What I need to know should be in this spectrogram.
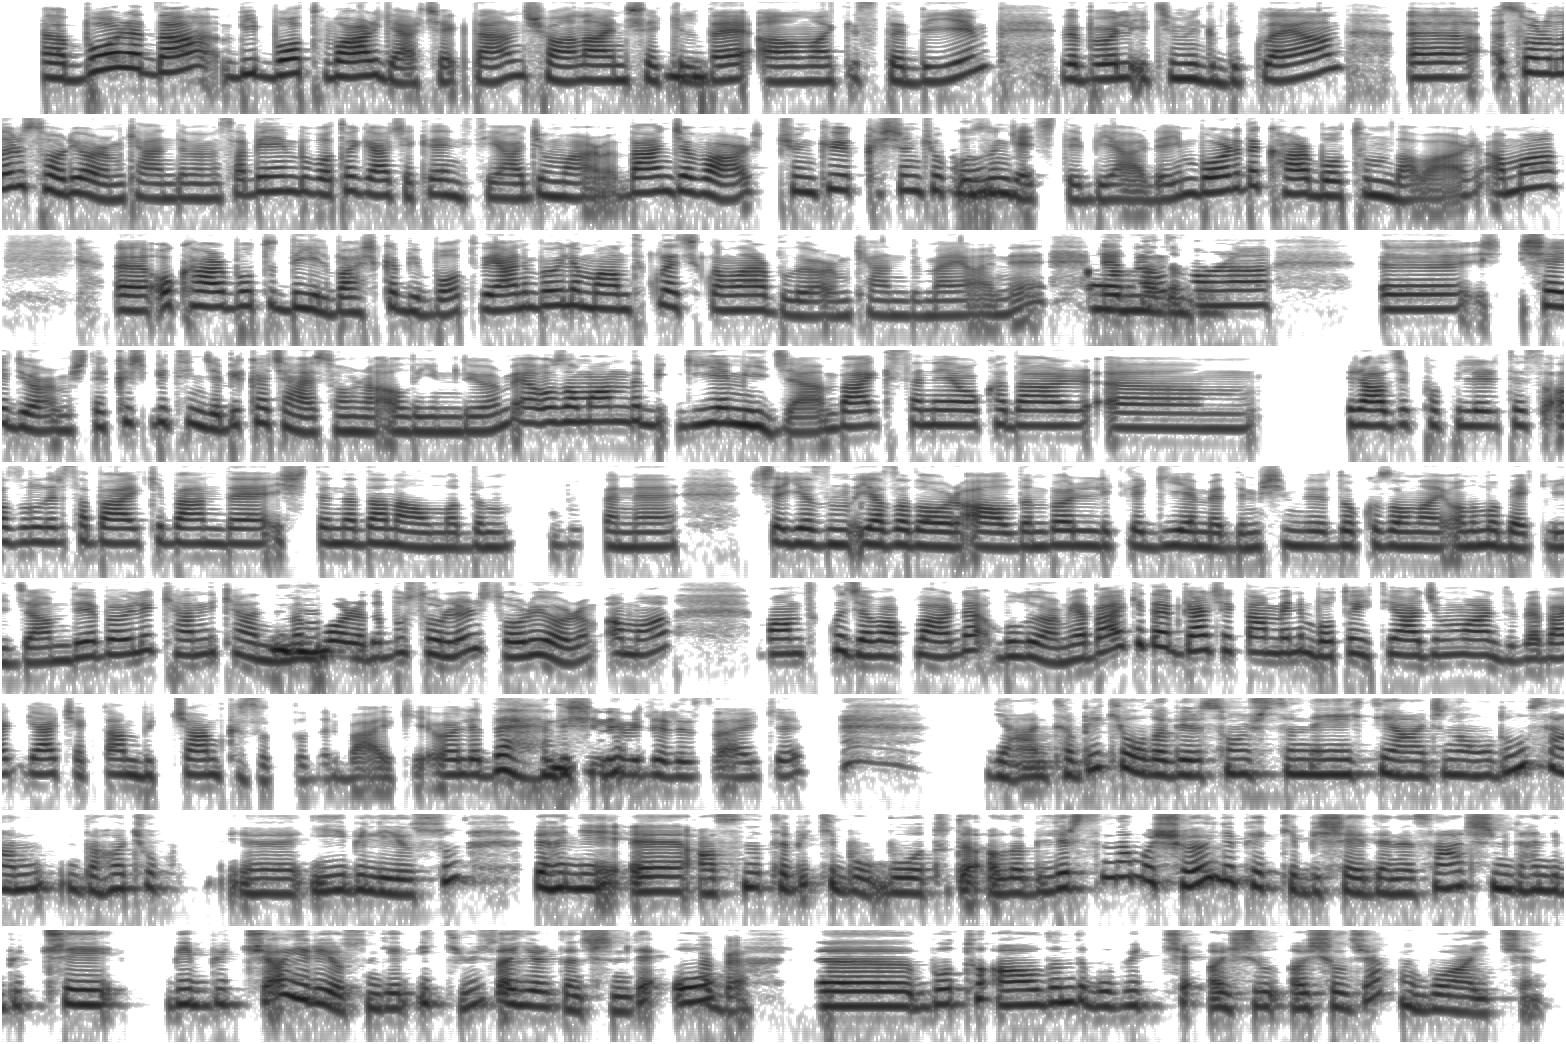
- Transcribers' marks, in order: unintelligible speech; other background noise; laughing while speaking: "de düşünebiliriz"; tapping
- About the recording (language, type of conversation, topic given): Turkish, advice, Aylık harcamalarımı kontrol edemiyor ve bütçe yapamıyorum; bunu nasıl düzeltebilirim?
